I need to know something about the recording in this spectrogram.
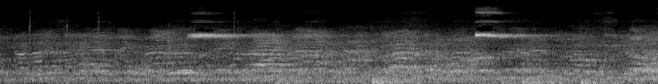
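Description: Referee's whistle, two short blasts about three seconds apart, the second louder, over voices echoing in a gym.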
